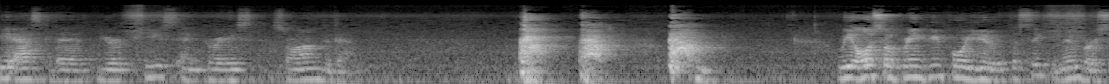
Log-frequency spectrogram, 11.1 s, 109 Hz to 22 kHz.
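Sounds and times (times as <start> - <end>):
man coughing: 5.2 - 7.3.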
